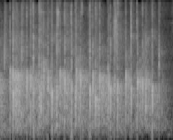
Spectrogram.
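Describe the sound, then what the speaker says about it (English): Audience applause for board members at a public board of trustees session, a steady dense patter of many hands clapping throughout, fairly close and moderately loud. "Let's give them a round of applause"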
